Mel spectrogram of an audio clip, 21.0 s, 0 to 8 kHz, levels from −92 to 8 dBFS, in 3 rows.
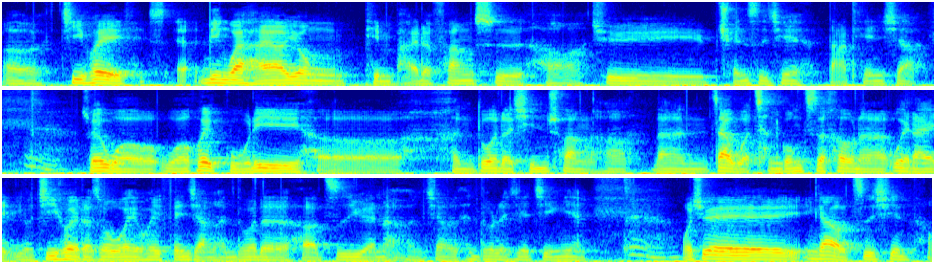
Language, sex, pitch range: Chinese, male, 95-115 Hz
